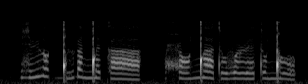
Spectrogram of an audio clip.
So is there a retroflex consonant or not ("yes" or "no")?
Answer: yes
